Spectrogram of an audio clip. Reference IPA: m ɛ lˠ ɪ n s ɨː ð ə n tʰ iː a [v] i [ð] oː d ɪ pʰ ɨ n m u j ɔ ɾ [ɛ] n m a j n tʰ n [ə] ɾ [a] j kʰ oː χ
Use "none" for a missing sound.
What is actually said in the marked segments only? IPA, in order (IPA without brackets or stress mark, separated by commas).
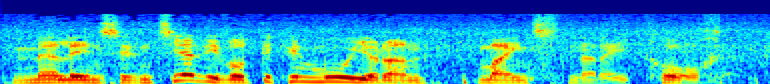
ð, v, a, a, e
